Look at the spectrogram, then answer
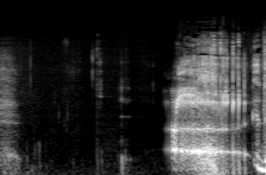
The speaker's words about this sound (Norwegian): Du, ja, du er ikke syns en T-rex når du raper?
